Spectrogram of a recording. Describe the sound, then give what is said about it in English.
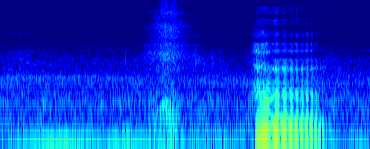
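A single harsh, crow-like bird call from birds on top of a fence rings out loudly and slides downward in pitch, preceded by a soft breathy rustle, all over a steady low hum with no talking. “The birds are flying along the back of me on top of the fence.”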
